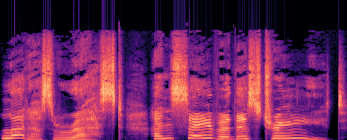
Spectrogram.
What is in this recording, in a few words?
level up, en; cookie run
